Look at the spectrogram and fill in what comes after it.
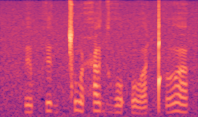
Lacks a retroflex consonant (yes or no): yes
